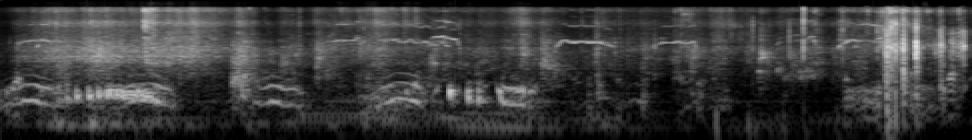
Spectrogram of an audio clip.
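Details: Low, bubbling coos of pigeons come in three or four rounded bursts over a hissy background, and a sharp clatter sounds near the end.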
